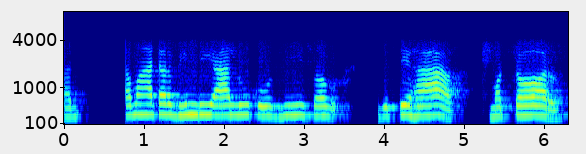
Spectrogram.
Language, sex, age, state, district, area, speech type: Maithili, female, 30-45, Bihar, Samastipur, urban, conversation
